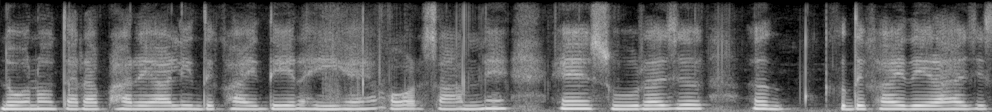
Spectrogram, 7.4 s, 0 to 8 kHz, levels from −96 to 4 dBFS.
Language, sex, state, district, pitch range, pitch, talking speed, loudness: Hindi, female, Chhattisgarh, Bilaspur, 245-255 Hz, 250 Hz, 135 wpm, -15 LUFS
